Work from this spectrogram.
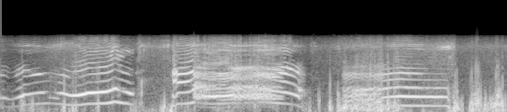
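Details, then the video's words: Basset hound Csipke (Lace) wallows on a lakeshore in spring and wails with pleasure: long, rich, harmonic howls that waver and rise and fall, three drawn-out cries in five seconds, with rustling and movement between them. "Csipke a basset hound jól érzi magát és óbégat.."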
